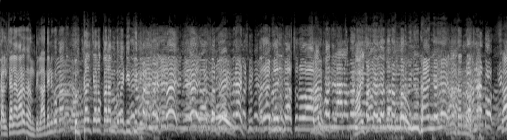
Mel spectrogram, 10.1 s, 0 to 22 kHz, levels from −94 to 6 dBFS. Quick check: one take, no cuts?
no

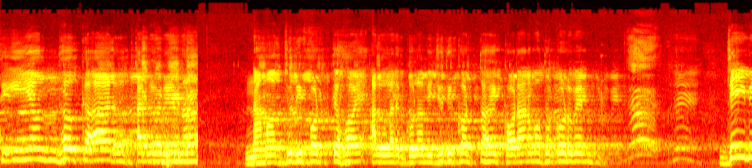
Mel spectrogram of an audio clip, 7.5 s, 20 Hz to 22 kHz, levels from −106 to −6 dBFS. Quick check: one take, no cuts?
no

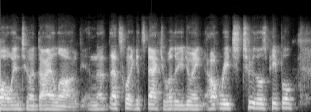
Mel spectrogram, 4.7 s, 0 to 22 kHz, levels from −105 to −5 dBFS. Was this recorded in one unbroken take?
yes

